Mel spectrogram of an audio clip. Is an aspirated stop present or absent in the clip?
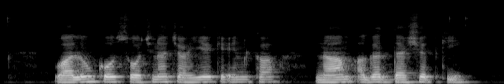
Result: absent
